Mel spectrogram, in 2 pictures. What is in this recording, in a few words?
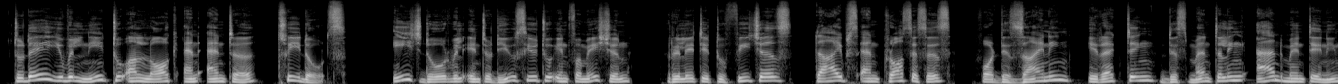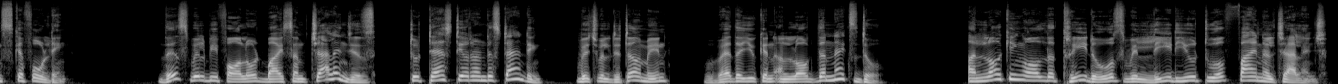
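Hindi English E-learning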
